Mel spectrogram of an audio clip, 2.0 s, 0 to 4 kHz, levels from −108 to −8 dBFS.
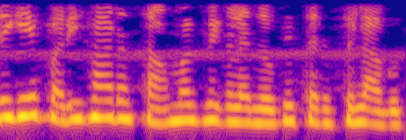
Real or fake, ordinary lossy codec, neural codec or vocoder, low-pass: fake; none; vocoder, 44.1 kHz, 80 mel bands, Vocos; 3.6 kHz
